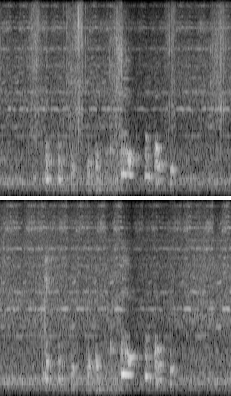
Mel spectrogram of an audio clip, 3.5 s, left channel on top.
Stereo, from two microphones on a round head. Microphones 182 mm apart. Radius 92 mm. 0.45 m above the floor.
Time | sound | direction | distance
0.7 | laughter | 25° left (ahead or behind) | 0.8 m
